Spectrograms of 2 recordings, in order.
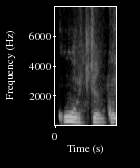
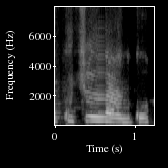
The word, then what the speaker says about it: Кучеренко: Можете мене не називати Кученко, я Кучеренко.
